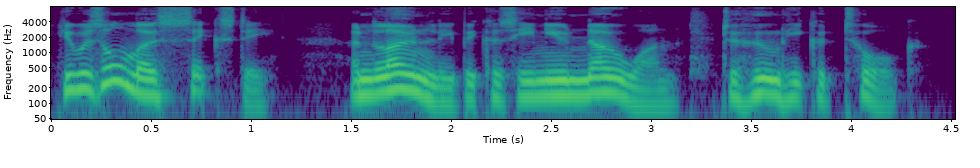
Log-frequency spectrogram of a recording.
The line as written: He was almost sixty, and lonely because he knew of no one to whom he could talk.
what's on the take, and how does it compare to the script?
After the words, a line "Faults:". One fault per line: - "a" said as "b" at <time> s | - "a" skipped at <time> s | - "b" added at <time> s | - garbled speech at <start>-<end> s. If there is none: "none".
He was almost sixty, and lonely because he knew no one to whom he could talk.
Faults:
- "of" skipped at 2.6 s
